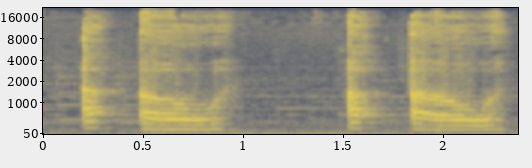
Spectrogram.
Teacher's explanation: It's your glottis opening and closing really fast. That's a glottal stop.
